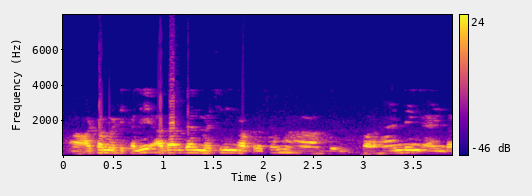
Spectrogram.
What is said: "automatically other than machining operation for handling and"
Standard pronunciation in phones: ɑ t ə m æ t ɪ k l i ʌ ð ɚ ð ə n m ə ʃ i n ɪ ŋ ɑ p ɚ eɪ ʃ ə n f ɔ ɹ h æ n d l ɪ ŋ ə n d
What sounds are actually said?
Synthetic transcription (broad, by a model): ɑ t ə m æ t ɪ k l i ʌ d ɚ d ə n m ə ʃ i n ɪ ŋ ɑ p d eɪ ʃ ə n f ɔ ɹ h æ n d ɪ ŋ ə n d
